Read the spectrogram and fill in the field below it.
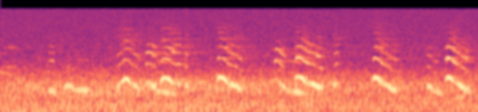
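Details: Black swans at Pekapeka wetlands reserve in the morning, looking to fight for mates, give repeated high, bugling honks that slur up then down, about one a second, over a steady low rumble of traffic from the nearby highway.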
